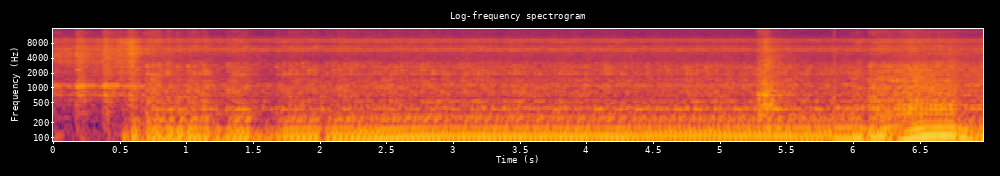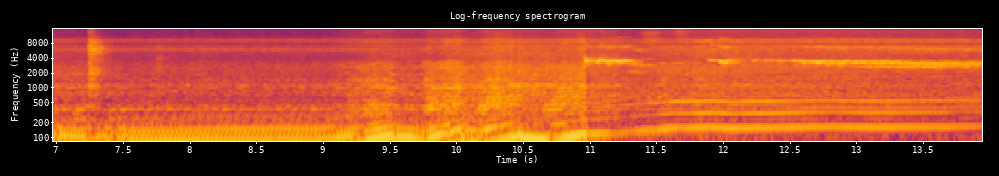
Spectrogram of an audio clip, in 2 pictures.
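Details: Volvo 240 after a Walbro 255 in-tank fuel pump was fitted to the stock sending unit, replacing the factory dual pumps, and a banjo bolt leak was fixed; catches after a short crank, settles to a steady idle, then revs cleanly; runs fine.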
